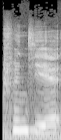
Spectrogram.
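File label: "chūnjié", Chinese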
